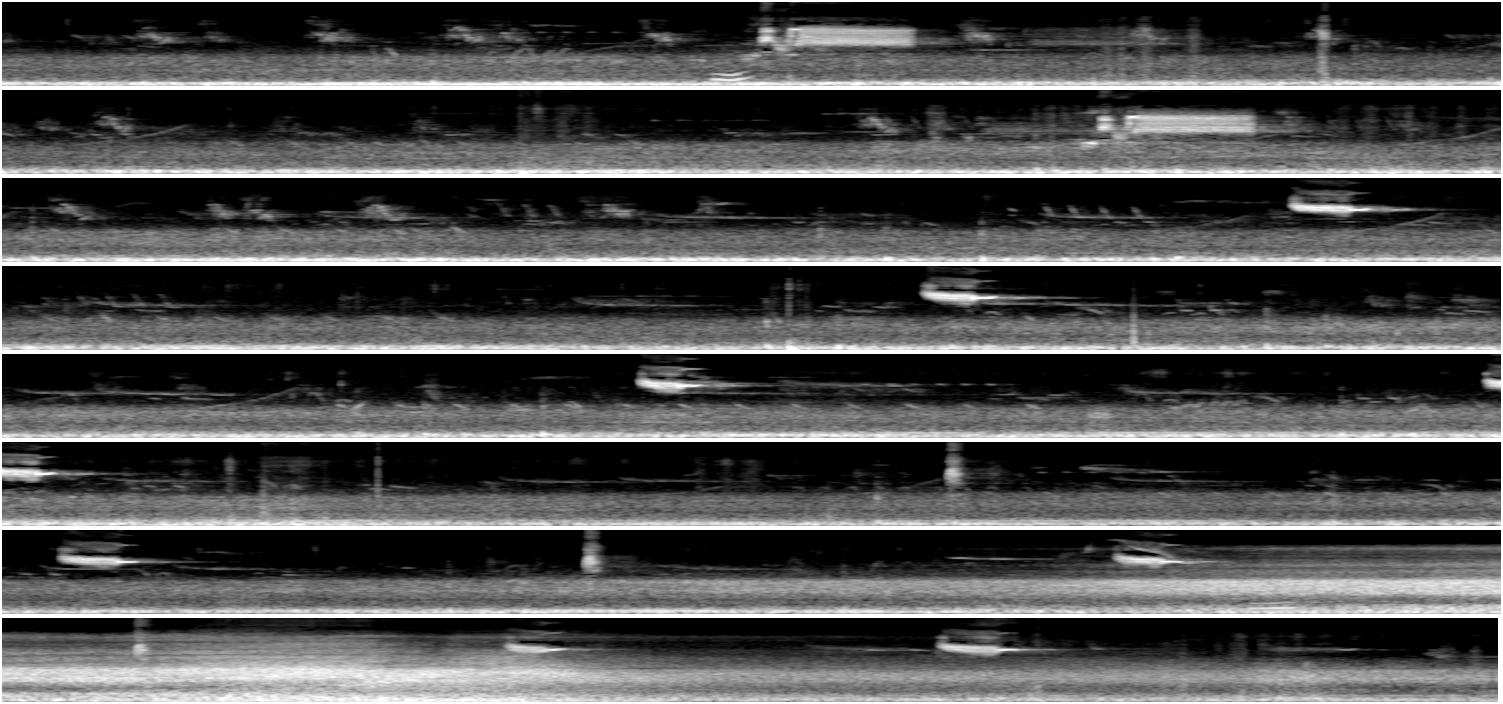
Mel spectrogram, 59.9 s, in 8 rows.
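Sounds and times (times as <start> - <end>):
faint bird twittering: 3.4 - 6.6, 11.9 - 15.0
longer bird call: 3.5 - 5.7.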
